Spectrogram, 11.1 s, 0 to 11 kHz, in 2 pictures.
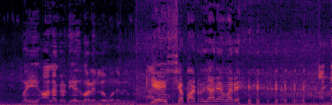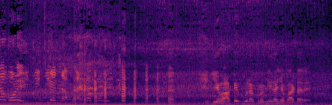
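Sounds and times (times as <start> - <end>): car interior rumble: 0.0 - 11.0
voices talking: 1.7 - 11.0.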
